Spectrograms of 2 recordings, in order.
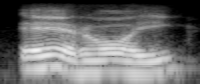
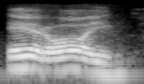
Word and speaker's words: herói: herói herói tá vendo a sílaba tônica é a última e acentuada por quê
